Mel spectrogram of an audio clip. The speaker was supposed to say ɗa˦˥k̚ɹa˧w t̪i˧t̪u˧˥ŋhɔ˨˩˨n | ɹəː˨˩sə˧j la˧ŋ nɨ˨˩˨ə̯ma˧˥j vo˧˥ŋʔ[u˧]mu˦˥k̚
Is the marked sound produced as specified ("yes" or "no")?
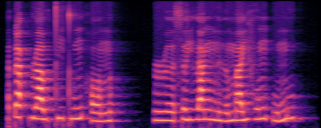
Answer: no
